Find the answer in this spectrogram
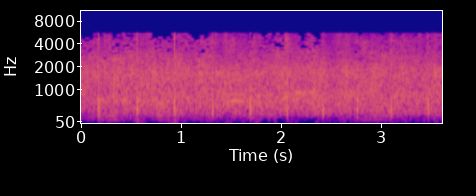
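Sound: audience applause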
